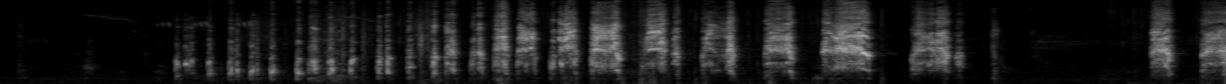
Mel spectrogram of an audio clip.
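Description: A rooster being held in a man's hands, squawking in a rapid run of short raspy calls, about three or four a second, starting about two seconds in and growing louder. The calls stop for a moment, then a few more come near the end.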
